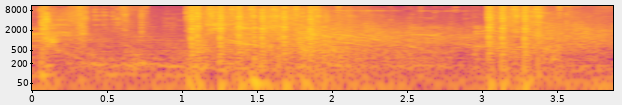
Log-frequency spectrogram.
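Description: A rifle fires repeatedly.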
